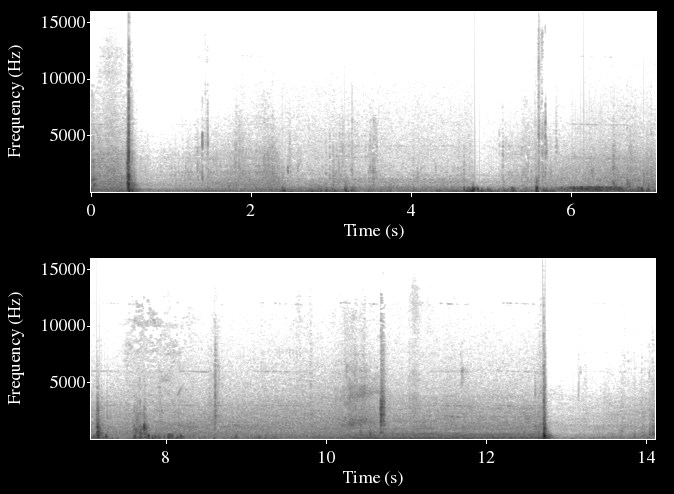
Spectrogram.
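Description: Kia Sorento bodywork being handled: a car door shut with a sharp thud about half a second in, scattered knocks and rustles, then a second sharp clunk near the end as the tailgate opens.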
